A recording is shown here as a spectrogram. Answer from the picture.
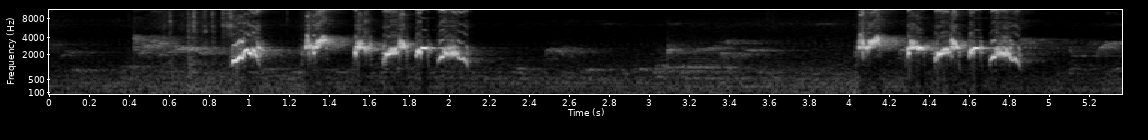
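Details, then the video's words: Song of a red-whiskered bulbul from Thailand, used to get caged birds singing. A lively run of five or six chirpy, slurred notes is followed after a pause by a second, shorter phrase. The background is quiet. "เสียงนกกรงหัวจุก สำหรับต่อ หรือ เปิดให้นกคึก เสียงเพราะๆ, นกกรงหัวจุก"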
